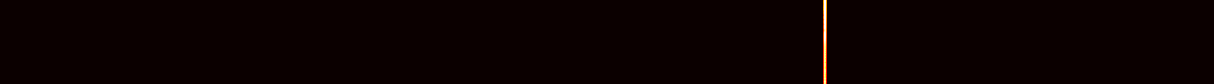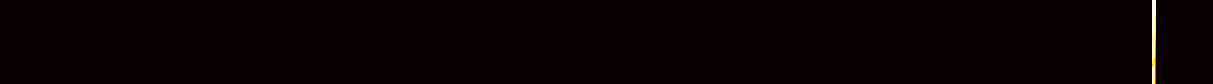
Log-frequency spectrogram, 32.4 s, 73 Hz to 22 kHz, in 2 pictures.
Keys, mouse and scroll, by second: 0.1 r, 2.9 KP_7, 4.7 KP_1, 6.2 Tab, 7.2-11.0 typing, 12.3 Tab, 28.1 middle click, 29.4-32.1 middle drag.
